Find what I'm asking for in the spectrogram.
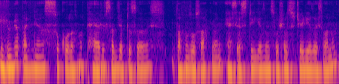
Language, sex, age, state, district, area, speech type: Kashmiri, male, 30-45, Jammu and Kashmir, Shopian, rural, spontaneous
